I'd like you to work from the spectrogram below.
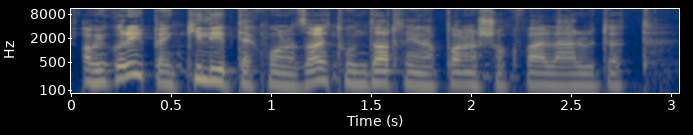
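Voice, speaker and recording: A man reading a novel aloud as narrator, steady with occasional slips and restarts. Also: a little high, no room sound, studio quality. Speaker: reader. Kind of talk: audiobook narration.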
